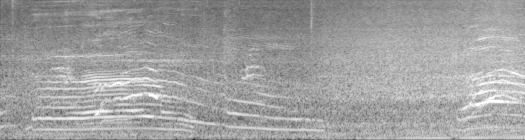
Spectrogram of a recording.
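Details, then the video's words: Orange-and-white domestic cat producing drawn-out, wavering yowls in two long descending phrases, then a rising plaintive cry at the end, over a steady low background hum. "Cat funny sounds"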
